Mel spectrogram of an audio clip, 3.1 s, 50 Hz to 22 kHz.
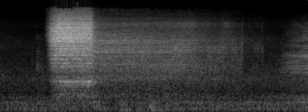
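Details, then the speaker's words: Mazda RX-7 FC3S with the intake pressure-tested before the dyno: a short sharp hiss, then a faint leak, of air escaping from the vacuum line pulled off the fuel pressure regulator. This line is a suspected boost leak source. "this line here we pulled off the fuel pressure regulator because it was giving a bad source for vacuum and it was it worked better once we got the new vacuum source on there but it has definitely got air coming out of it"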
